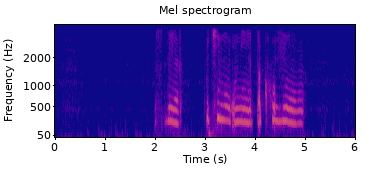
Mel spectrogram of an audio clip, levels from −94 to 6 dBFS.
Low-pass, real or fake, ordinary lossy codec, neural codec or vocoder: 3.6 kHz; fake; Opus, 32 kbps; codec, 24 kHz, 1.5 kbps, HILCodec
